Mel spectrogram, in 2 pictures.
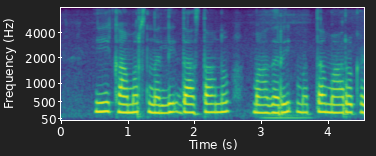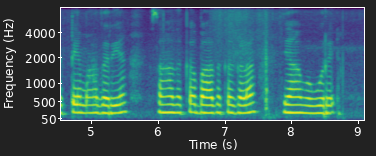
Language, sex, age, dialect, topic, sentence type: Kannada, female, 36-40, Dharwad Kannada, agriculture, question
